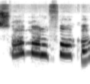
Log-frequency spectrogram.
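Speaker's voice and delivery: voice breaking, cracking into a very high pitch. Trading insults in a chat, the speaker's voice cracking. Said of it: "Ah, voice crack".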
